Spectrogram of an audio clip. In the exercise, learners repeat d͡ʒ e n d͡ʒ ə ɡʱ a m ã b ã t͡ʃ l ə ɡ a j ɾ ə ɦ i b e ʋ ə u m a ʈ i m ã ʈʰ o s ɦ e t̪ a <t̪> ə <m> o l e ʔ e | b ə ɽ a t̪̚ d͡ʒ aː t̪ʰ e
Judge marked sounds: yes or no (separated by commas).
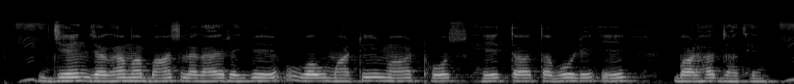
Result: yes, no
